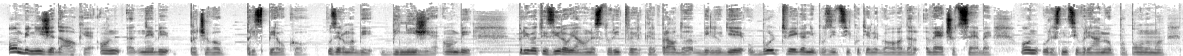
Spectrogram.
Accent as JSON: {"language": "Slovenian", "country": "Slovenia", "said": "Prvič po letu 91 smo Slovenci dočekali rasizem"}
